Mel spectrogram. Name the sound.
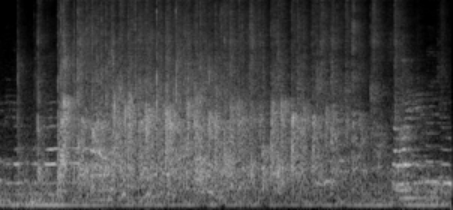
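applause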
